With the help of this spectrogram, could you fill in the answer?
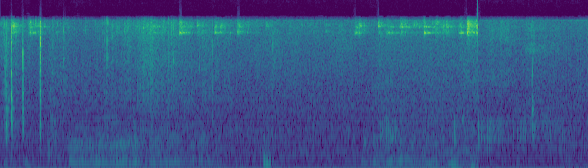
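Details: Pet cat growling quietly while playing with a new toy it found in a bag, as if guarding its own prey; a faint, low rumbling growl lasting about two seconds, returning briefly near four seconds, with clicks and rustling of play.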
